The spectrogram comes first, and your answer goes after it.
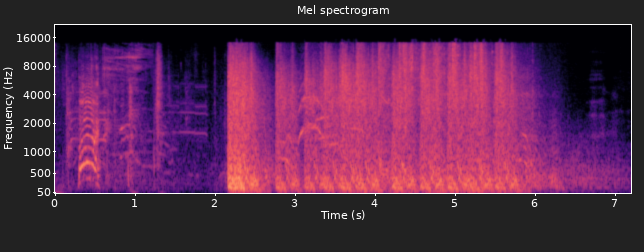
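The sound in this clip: Rapid gunfire, many shots in quick succession, fired around a man's head to scare him off smoking. A brief voice comes first, then a dense, loud burst of shots that tapers off toward the end.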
